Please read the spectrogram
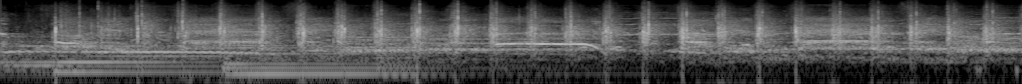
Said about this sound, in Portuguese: Vamos lá? Só a igreja e as palmas.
